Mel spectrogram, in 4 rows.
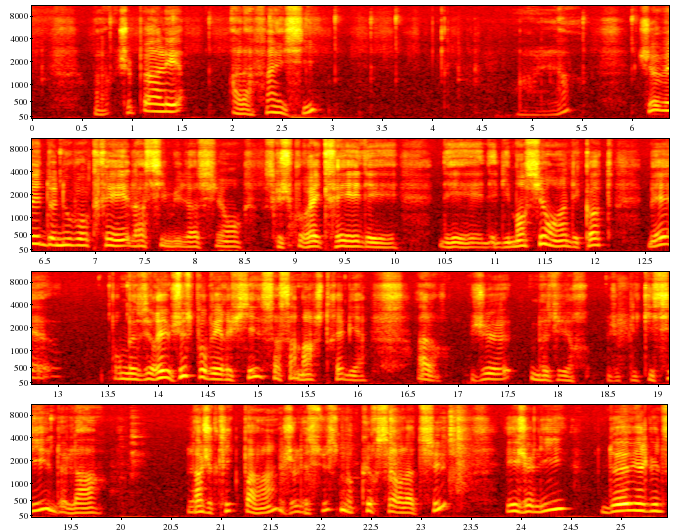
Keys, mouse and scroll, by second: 0.0-0.3 scroll down 1, 0.6 right click, 1.6 right click, 2.6 right click, 3.2 right click, 4.3 scroll up 1, 4.8-5.1 scroll up 1, 5.4-6.1 right drag, 6.4 click, 13.4 click, 19.0 click.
